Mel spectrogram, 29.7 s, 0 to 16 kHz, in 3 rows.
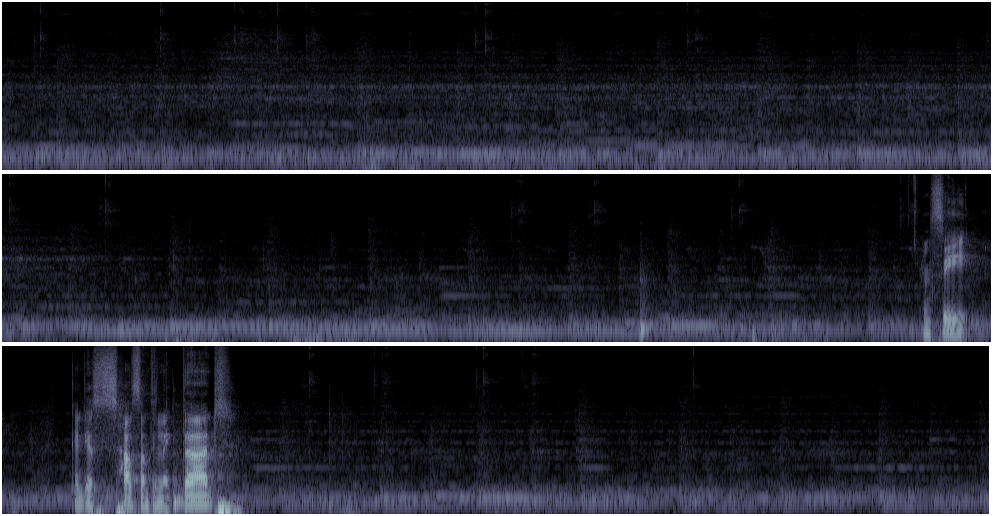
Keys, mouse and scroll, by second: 0.4 Left, 1.6 shift+Left, 2.4 shift+Left, 2.6 shift+Left, 2.6 click, 3.0 shift+Left, 3.0 click, 4.8 ctrl+l, 6.9 click, 10.9 click, 11.6 alt+a, 11.9 `, 15.1 click, 15.8 click, 16.3 g, 23.5 click, 25.0 click, 26.7-29.6 drag.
